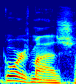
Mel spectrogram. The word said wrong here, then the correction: Gorman: Gorman, say it right. – Burn Gorman.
